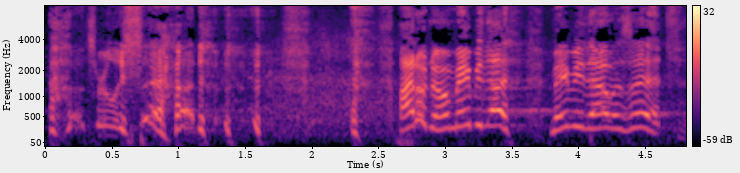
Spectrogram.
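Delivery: high, laughing through the words; real laughter breaking into speech. Real, not acted. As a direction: crack up at your own joke. Preacher cracks up at own joke.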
